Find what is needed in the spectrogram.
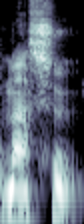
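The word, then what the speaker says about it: ます: sentence ends in m it's actually mas. So I think when you've when you just want to do s in katakana without the vowel sound after because when you have s in Japanese, you only really have so as options. There's no just s on its own. And so the s sound, it seems like that you quite often is silent.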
